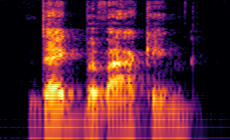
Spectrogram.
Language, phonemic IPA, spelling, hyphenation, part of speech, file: Dutch, /ˈdɛi̯k.bəˌʋaː.kɪŋ/, dijkbewaking, dijk‧be‧wa‧king, noun, Nl-dijkbewaking.ogg
- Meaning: the act of guarding a dike during a storm or other threat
